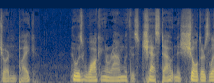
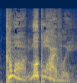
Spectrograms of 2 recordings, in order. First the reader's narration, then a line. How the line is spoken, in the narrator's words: he yelled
